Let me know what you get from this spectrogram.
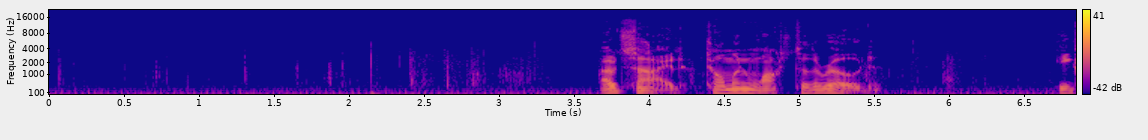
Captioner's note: footsteps crunching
